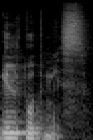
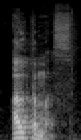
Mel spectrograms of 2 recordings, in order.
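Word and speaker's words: Iltutmish: दूसरा शासक जो हमारा होता है वह आता है इल्तुतमिश। दूसरा शासक जो है वह है हमारा इल्तुतमिश। अंग्रेजी में इसका उच्चारण अलग आता है। अंग्रेजी में इसका उच्चारण अल्तमस करके आता है। अल्तमस।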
